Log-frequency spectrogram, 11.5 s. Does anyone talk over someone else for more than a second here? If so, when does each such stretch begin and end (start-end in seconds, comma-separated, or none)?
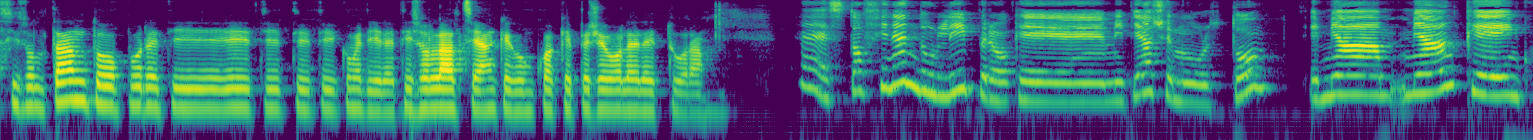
none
